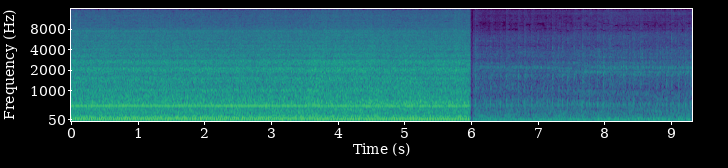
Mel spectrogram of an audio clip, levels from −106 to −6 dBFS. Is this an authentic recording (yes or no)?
yes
